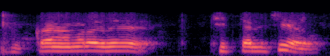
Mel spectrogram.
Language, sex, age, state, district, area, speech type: Odia, male, 45-60, Odisha, Sambalpur, rural, conversation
